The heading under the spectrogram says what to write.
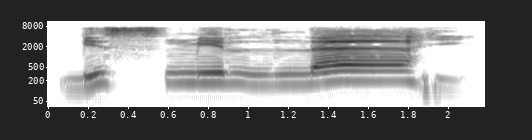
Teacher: lam jalalah dibaca ringan Apabila harakat huruf sebelumnya berupa kasrah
